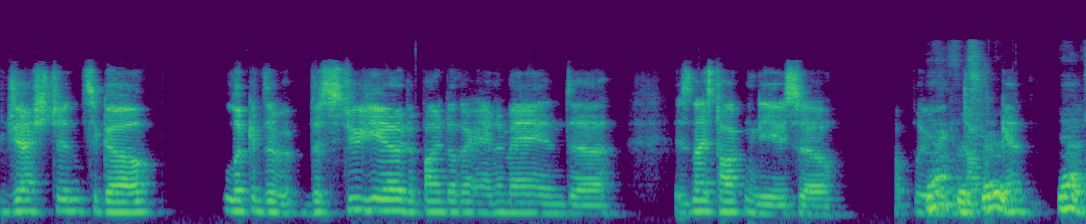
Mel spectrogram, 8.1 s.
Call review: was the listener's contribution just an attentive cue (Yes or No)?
No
